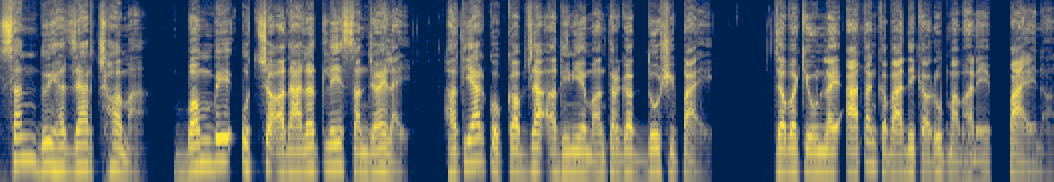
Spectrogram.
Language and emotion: Nepali, neutral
